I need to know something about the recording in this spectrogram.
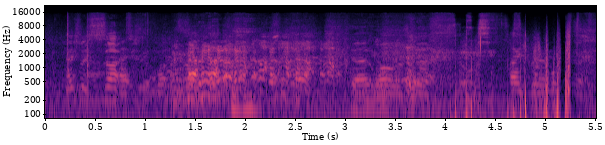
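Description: A man talks cheerfully close by.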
